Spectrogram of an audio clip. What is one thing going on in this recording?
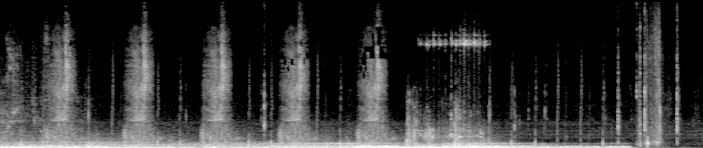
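Video game music plays loudly, then stops.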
